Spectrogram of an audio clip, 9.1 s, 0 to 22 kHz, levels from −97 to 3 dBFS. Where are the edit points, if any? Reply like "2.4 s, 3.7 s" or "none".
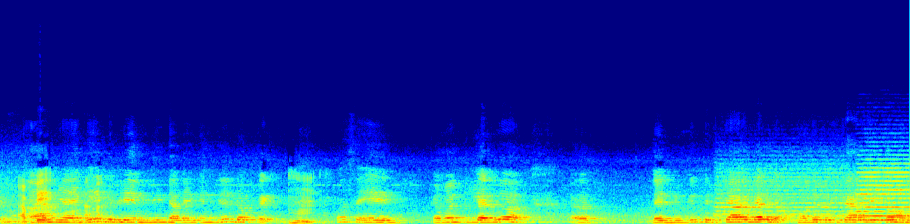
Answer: none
